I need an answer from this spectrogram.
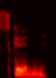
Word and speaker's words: Scone: flat and interesting cake that is not pronounced scone that's pronounced scoon just to confuse the visitors just because yeah I think yeah the kings of Scotland were crowned upon the stone of skoon which is currently in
